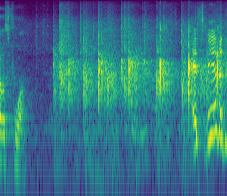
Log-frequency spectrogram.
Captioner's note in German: Beifall bei der LINKEN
